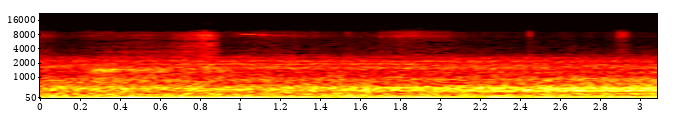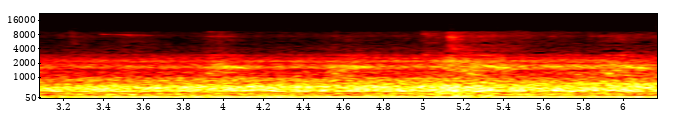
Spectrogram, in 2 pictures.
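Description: Steady low background rumble of outdoor ambience, slowly growing a little louder, with a few faint ticks.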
